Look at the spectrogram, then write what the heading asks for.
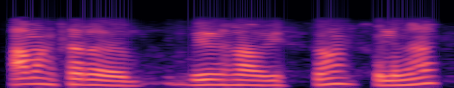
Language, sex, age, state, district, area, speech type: Tamil, male, 18-30, Tamil Nadu, Madurai, rural, conversation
